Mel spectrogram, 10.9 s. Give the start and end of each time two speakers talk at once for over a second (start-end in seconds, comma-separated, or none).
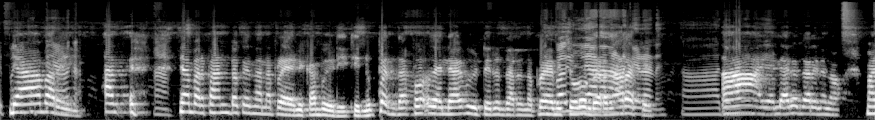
6.8-8.2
